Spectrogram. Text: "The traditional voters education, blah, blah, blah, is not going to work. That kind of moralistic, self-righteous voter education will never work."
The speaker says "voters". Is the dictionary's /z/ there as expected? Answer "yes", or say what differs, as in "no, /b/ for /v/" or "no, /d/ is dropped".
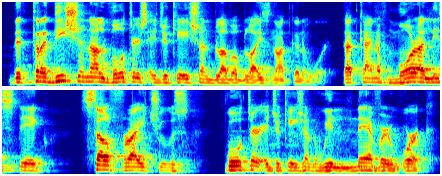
no, /s/ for /z/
